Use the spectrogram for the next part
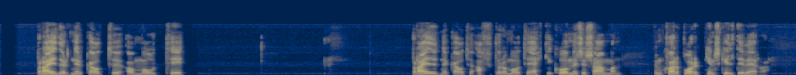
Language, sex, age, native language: Icelandic, male, 40-49, Icelandic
